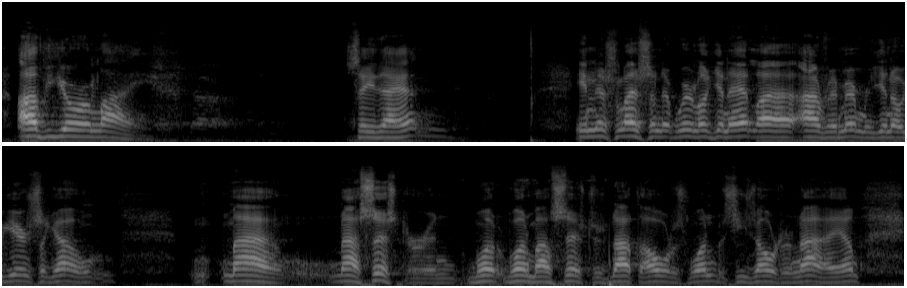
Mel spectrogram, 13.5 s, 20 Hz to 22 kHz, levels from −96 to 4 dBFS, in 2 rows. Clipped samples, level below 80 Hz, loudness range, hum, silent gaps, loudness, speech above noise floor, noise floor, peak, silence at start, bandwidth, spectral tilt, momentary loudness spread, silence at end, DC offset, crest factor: under 0.1%; -78 dBFS; 5 LU; none; 2.39-2.43 s; -50 LUFS; over 40 dB; under -90 dBFS; -28 dBFS; 0 s; 12 kHz; -3 dB/octave; 11 LU; 0 s; under 0.1%; 24 dB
